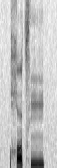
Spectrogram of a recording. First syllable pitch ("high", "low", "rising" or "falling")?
rising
